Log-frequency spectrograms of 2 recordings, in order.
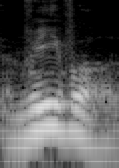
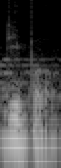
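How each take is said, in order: First: It starts with an English r sound. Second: It starts with a Korean flap sound. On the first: The speaker calls it right. "강을 리버 리버 이래야 되는데" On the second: The speaker calls it wrong. "외래어 표기법은 리버라고 쓰는 리버"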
